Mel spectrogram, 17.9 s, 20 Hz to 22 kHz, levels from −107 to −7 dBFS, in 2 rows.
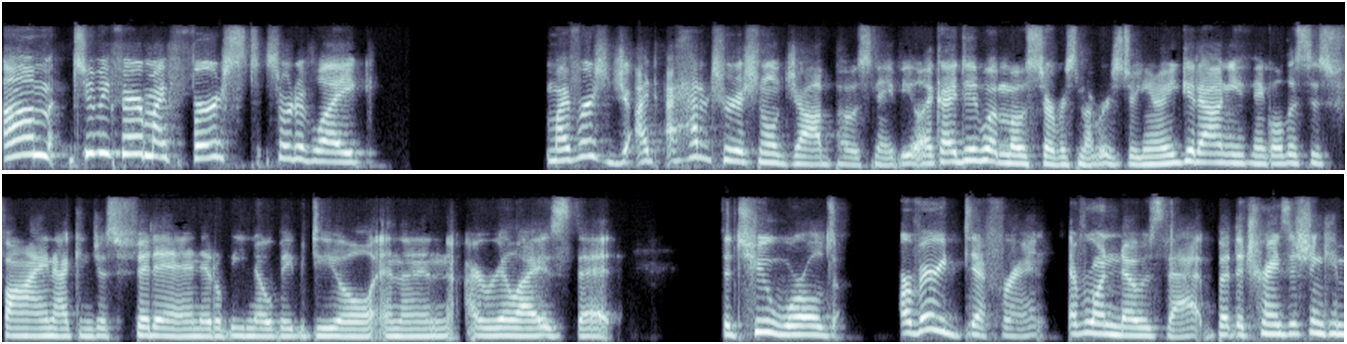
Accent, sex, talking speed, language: American, female, 230 wpm, English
